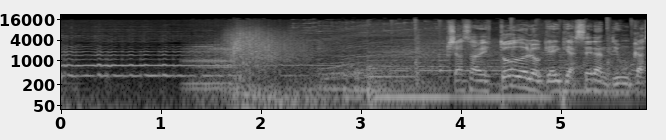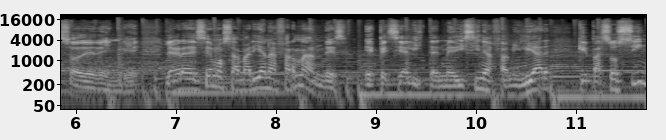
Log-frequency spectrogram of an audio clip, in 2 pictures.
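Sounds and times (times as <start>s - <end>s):
Aedes aegypti mosquito whine: 1.0s - 3.9s
loud whooshing burst: 1.2s - 4.2s
speech: 3.9s - 11.6s.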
